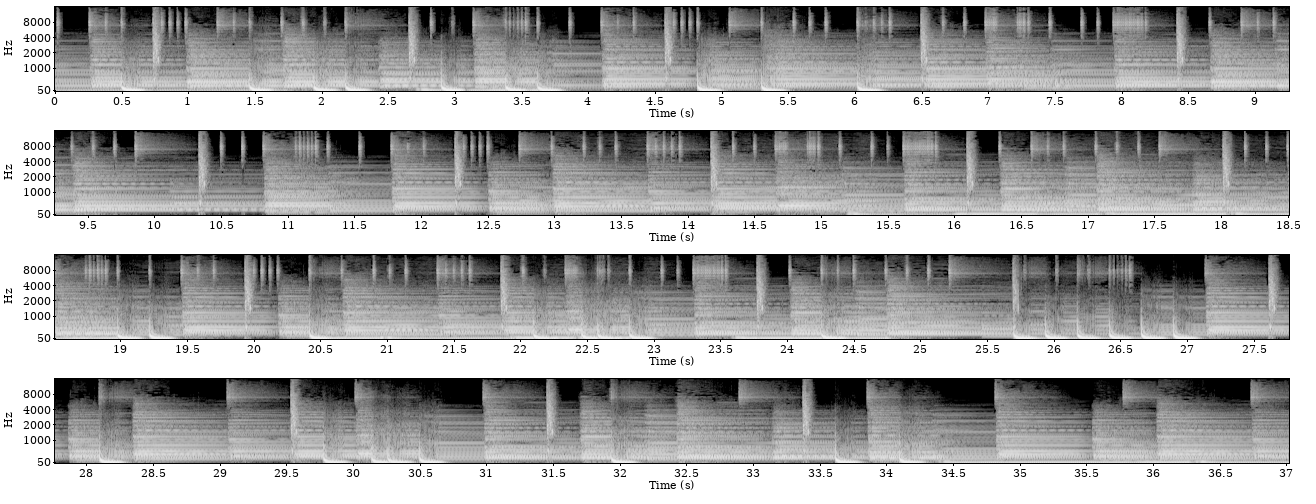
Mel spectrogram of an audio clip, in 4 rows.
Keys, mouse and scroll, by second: 0.1 scroll up 1, 0.1 click, 0.7 `, 1.1 middle click, 1.4-2.2 scroll down 3, 2.3 s, 3.7 x, 4.2 Tab, 4.4 click, 4.8 ctrl+a, 5.1 Tab, 5.7 click, 6.5 click, 7.2 click, 8.0 2, 9.1-10.3 alt+shift+drag, 10.3 x, 10.7 middle click, 11.6 click, 12.2 alt+shift+click, 12.4 scroll down 3, 12.7-13.8 middle drag, 13.8 alt+shift+click, 14.1-15.4 middle drag, 15.4 alt+shift+click, 15.7 middle click, 16.3 alt+shift+click, 16.7-18.2 shift+middle drag, 18.2 alt+shift+click, 18.6 scroll down 2, 18.8-20.4 middle drag, 20.4-20.9 scroll up 1, 20.9 alt+shift+click, 21.2 scroll down 2, 21.5-23.2 middle drag, 23.2 right click, 23.6 middle click, 24.3 a, 24.6 a, 24.7 right click, 25.7 middle click, 26.4 /, 27.1-28.6 middle drag, 28.6 s, 30.2 Tab, 30.5-31.0 drag, 31.0 shift+middle click, 31.4 ctrl+s, 31.7 click, 32.3 Tab, 33.2 a, 33.3 s, 36.8 Tab.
